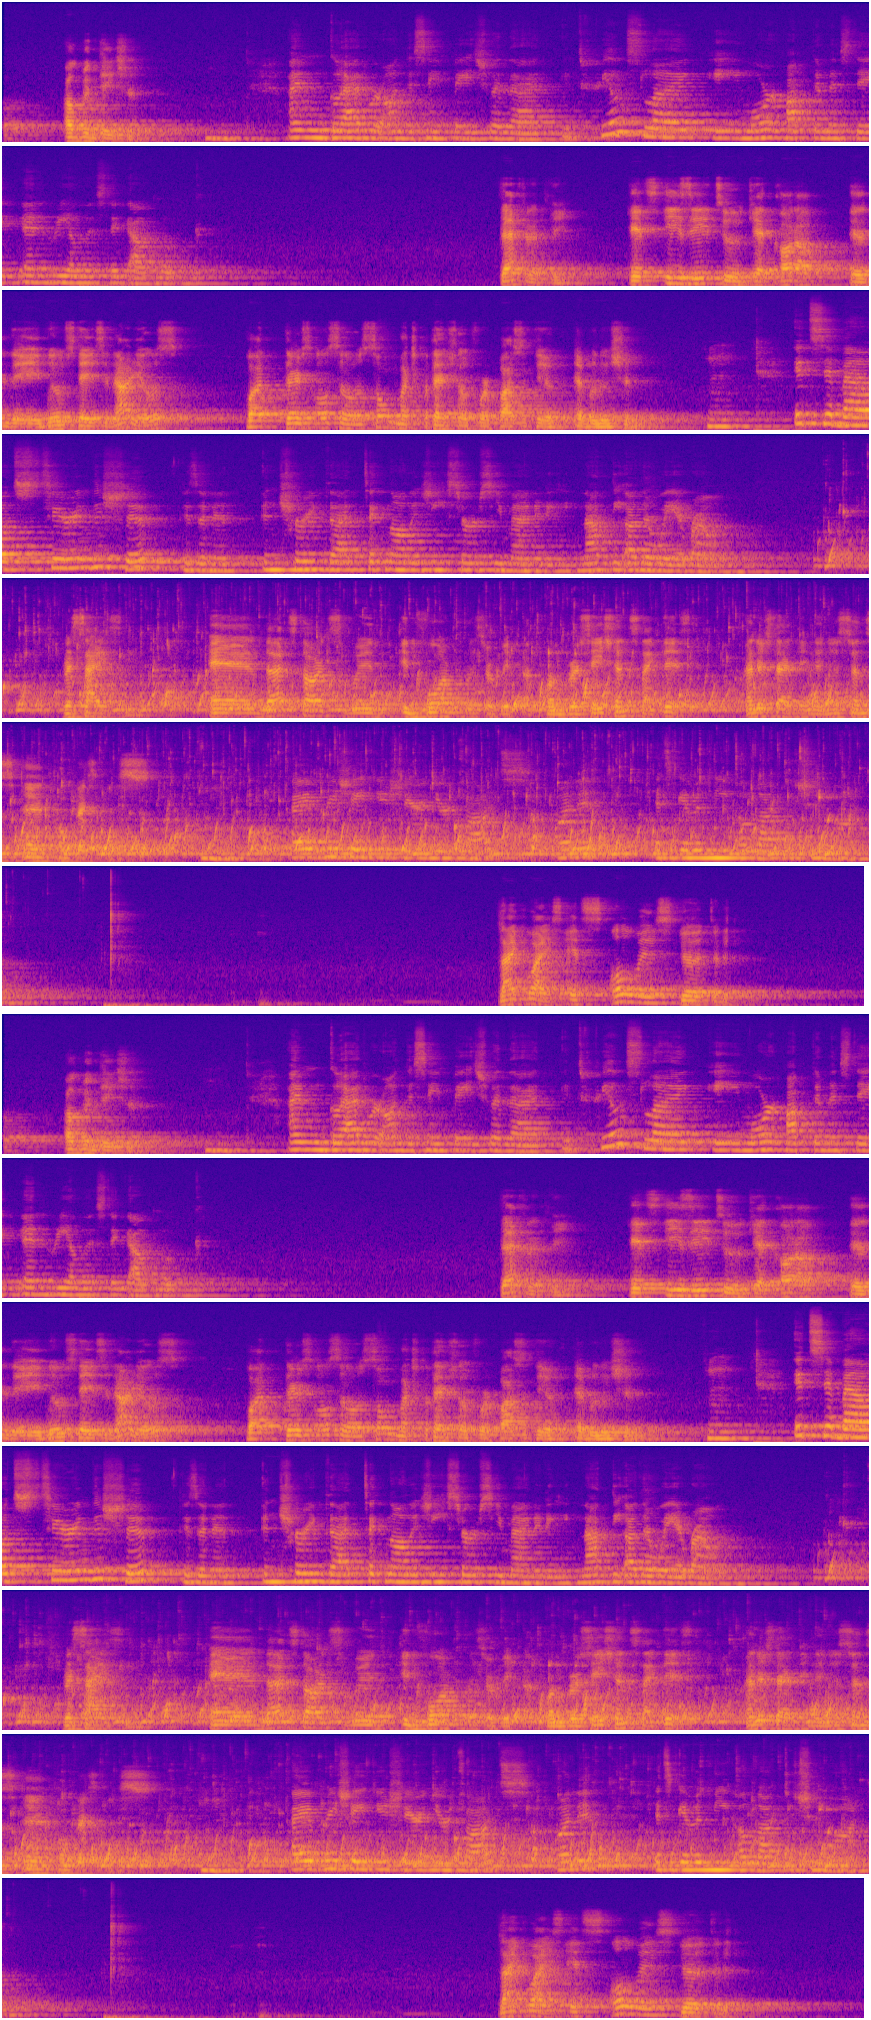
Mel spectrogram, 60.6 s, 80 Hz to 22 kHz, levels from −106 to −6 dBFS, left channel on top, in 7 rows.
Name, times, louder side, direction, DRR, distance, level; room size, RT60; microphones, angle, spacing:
voice 1, 0.6-1.4 13.6-14.3 14.9-16.8 17.1-19.1 19.8-23.8 35.3-36.1 36.7-41.5 42.1-44.8 57.0-59.3, left 1 dB, 25° left, 5 dB, 0.6 m, -30 dB
voice 2, 2.7-10.4 24.4-27.5 27.8-28.3 28.6-33.3 45.3-45.7 46.2-49.3 49.9-52.1, right 1 dB, 20° right, 2 dB, 0.9 m, -32 dB
Sink (filling or washing), 34.1-51.9 53.1-53.2, left 1 dB, 65° left, 1.1 m, -35 dB
13.5 x 12.5 x 2.6 m, 2.2 s
head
